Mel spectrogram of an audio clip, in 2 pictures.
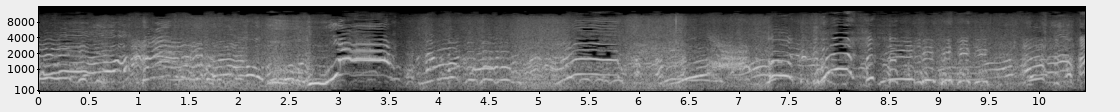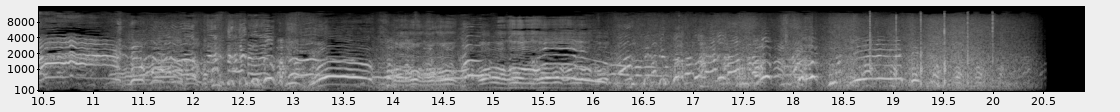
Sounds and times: Snicker: 7.3 - 13.3, 16.1 - 20.1.

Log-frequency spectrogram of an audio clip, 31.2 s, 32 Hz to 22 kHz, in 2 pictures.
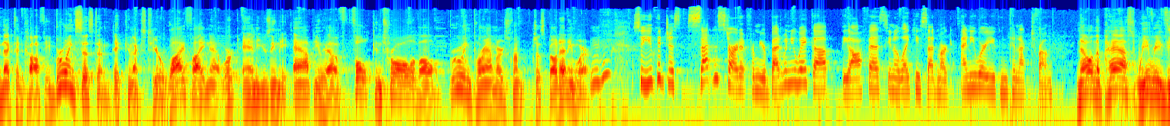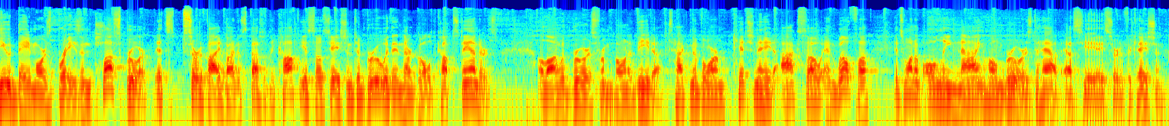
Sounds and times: Speech: 0.0 - 22.2, 22.8 - 31.1
Music: 0.0 - 31.1.

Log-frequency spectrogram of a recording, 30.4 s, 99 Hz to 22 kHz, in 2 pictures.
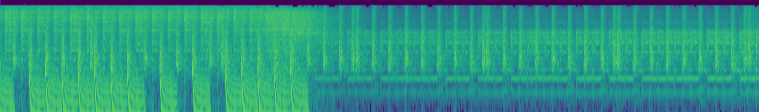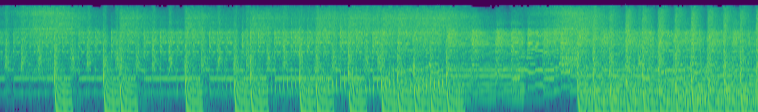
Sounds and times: House music: 0.0 - 30.3.

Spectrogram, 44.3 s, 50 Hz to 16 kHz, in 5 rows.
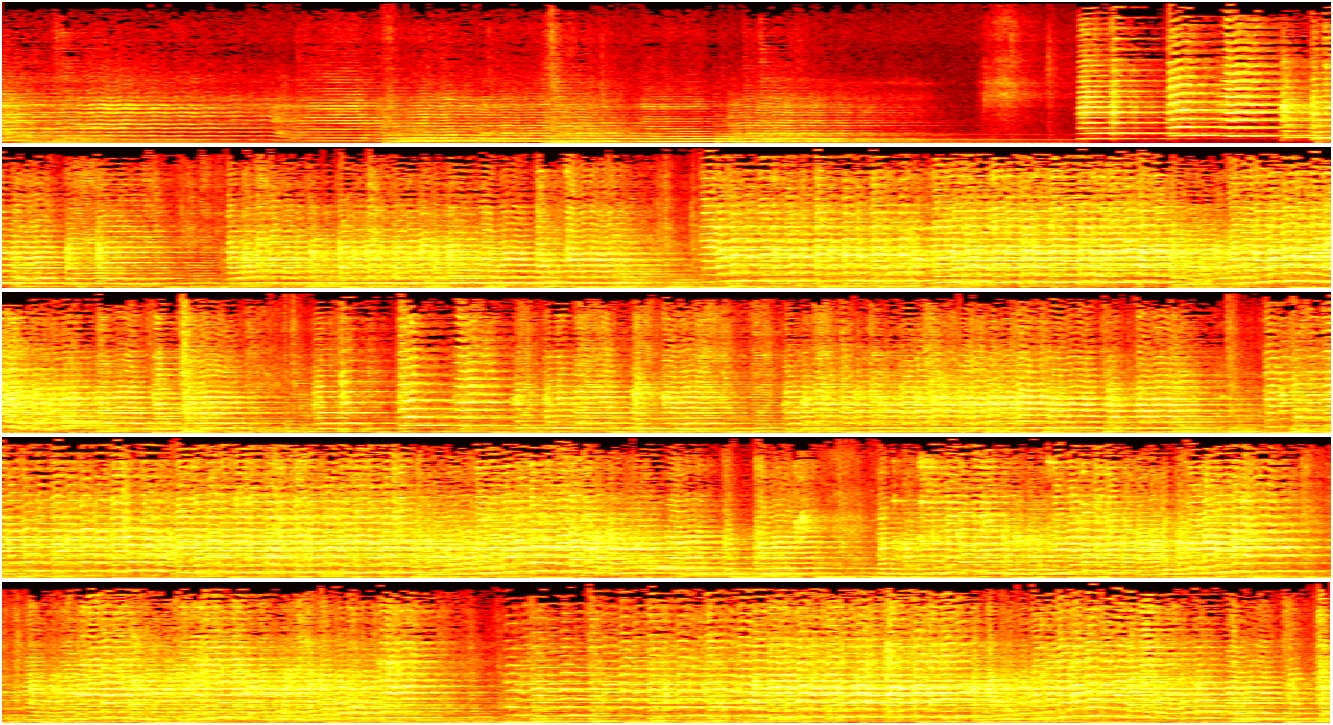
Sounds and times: Violin, fiddle: 0.0 - 44.2.

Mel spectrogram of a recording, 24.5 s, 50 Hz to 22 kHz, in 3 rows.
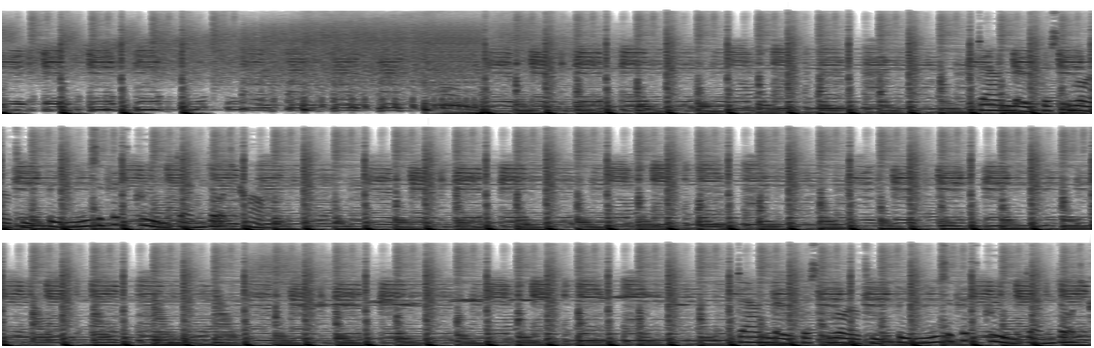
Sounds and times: Background music: 0.0 - 24.5
Speech: 7.3 - 10.3, 21.8 - 24.5.

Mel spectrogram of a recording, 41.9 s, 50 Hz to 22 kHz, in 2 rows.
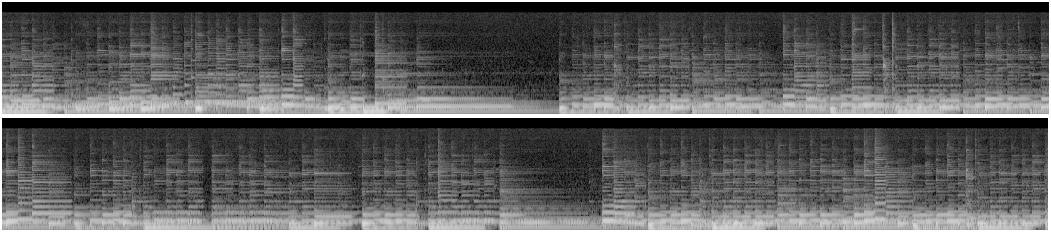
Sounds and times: Acoustic guitar: 0.0 - 41.8
Inside, small room: 0.0 - 41.8.

